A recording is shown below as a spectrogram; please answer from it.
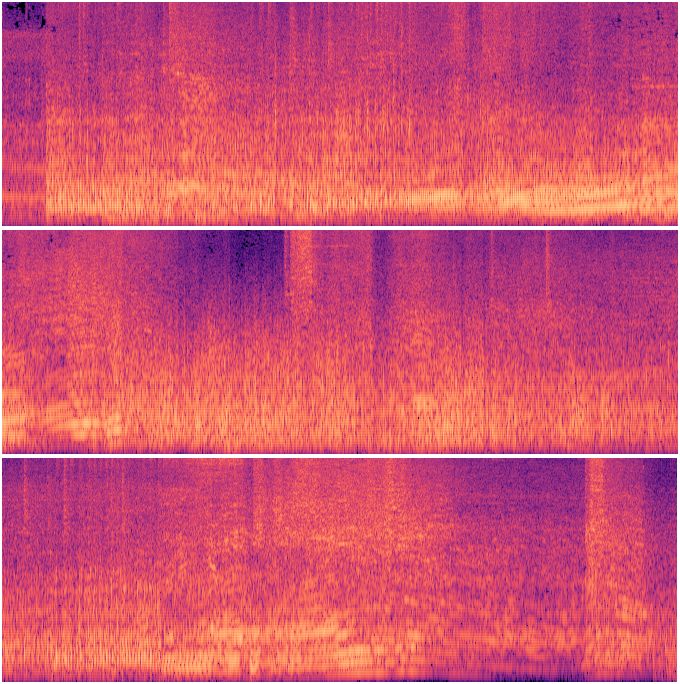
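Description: Motocross dirt bike engine revving hard on freestyle jumps, its pitch swooping up and down in quick throttle blips. The swoops come in two runs, one about four to eight seconds in and one about fifteen to nineteen seconds in.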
